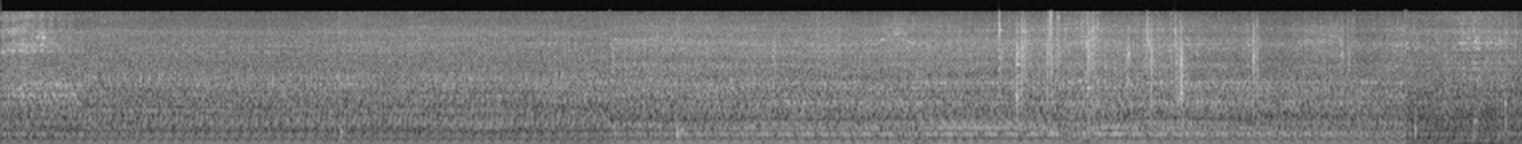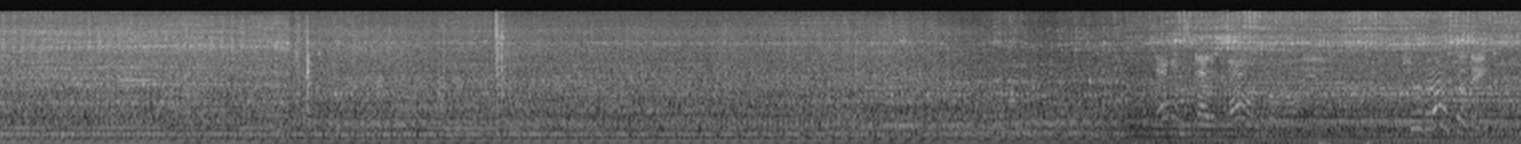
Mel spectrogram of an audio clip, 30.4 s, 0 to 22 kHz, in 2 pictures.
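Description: John Deere 1025R sub-compact tractor's three-cylinder diesel engine running steadily as it works with the loader grapple, with a few sharp knocks about ten to twelve seconds in. The engine grows quieter about fourteen seconds in.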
